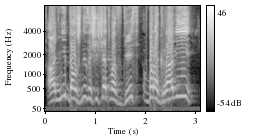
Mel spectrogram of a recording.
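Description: In a storybook reading, a curt, menacing vampire soldier, put on by a man snaps out short orders. The voice sits high and keeps a cold, clipped edge. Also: big pitch swings, moderate pace, exaggerated voice. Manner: curt, cold, menacing, then frantic about coffee.

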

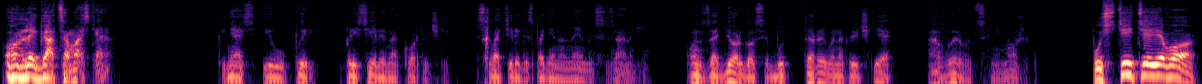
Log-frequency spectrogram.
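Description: Deep husky male audiobook narrator. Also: a little fast. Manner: dramatic, expressive.

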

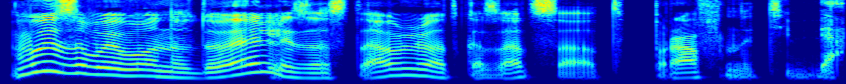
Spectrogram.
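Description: A woman reading an audiobook, voicing a drunk, carefree young man who teases and swoops between high and low notes. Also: very animated, moderate pace, gravelly, darkish tone, dry recording, studio quality. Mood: teasing.

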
